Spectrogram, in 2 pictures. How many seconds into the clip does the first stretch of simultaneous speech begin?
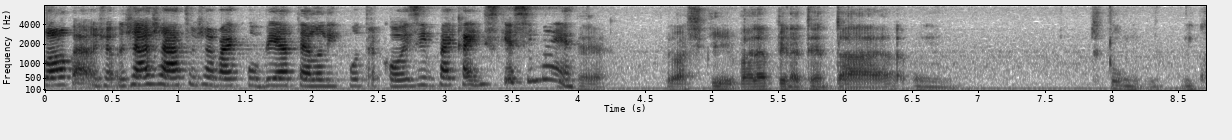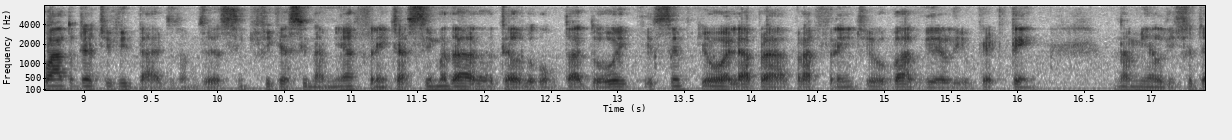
none

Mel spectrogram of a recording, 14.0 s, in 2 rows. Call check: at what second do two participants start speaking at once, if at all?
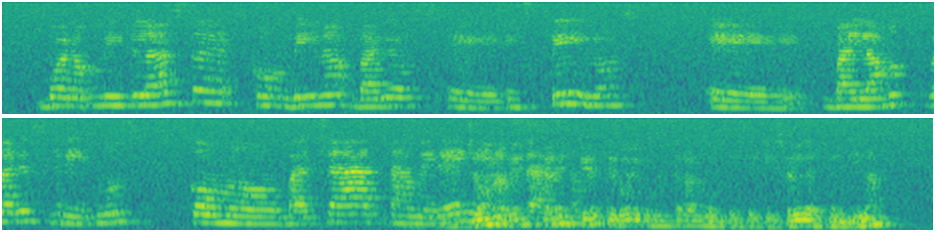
10 s

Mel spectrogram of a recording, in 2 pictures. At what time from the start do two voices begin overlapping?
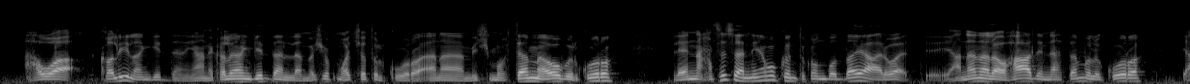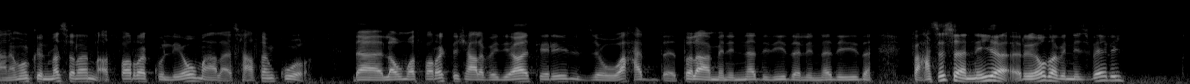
none

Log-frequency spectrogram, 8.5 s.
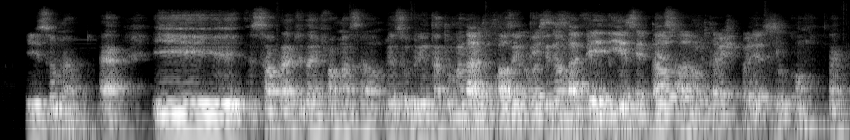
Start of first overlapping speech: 5 s

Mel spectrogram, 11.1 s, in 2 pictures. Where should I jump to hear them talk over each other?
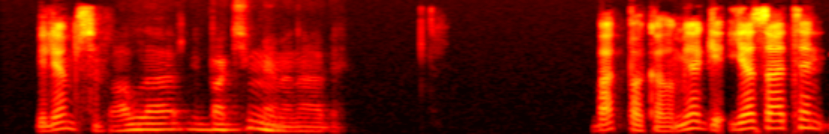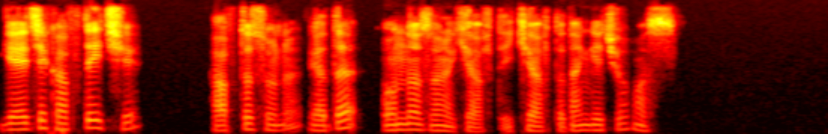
none

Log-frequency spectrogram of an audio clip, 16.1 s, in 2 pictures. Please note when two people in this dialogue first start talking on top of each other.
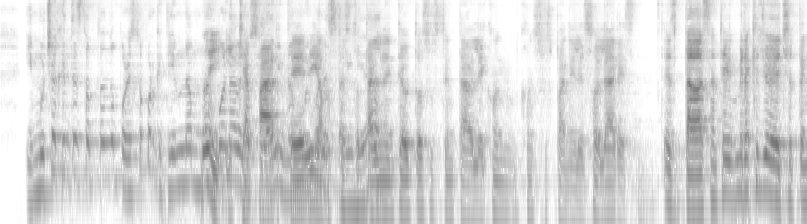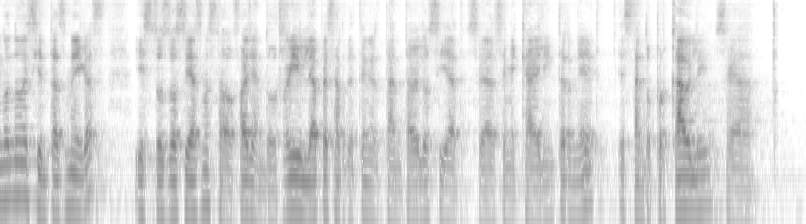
2 s

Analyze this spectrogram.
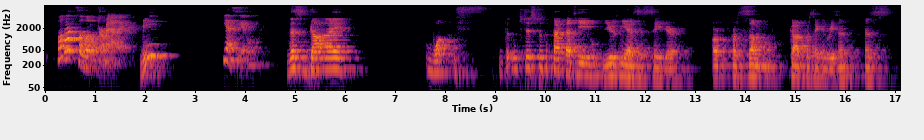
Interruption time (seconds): none

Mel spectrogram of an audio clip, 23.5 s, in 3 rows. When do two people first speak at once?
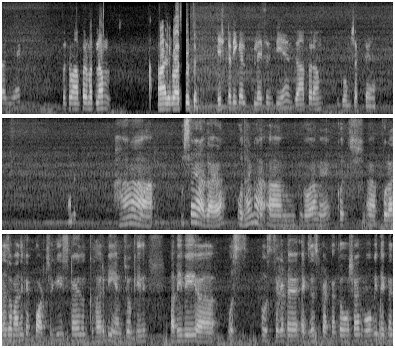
none

